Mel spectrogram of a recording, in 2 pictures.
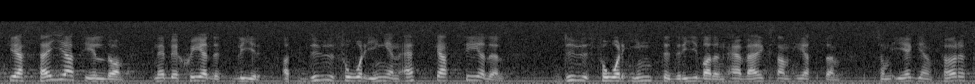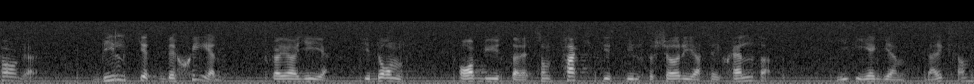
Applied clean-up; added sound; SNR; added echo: none; none; none; none.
